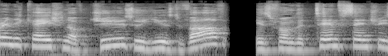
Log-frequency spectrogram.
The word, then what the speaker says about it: Vav: The letter Vav exists in Arabic and it's pronounced wow. And in fact, the pronunciation of wow comes from Arabic. The letter was originally pronounced V, and it was the influence of Arabic, which was the native language of most Jews 1,000 years ago, that the Vav was transformed into a W.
